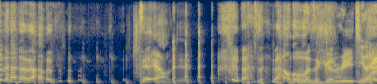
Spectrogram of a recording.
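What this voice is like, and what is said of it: Usual voice. Nothing is said of it.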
